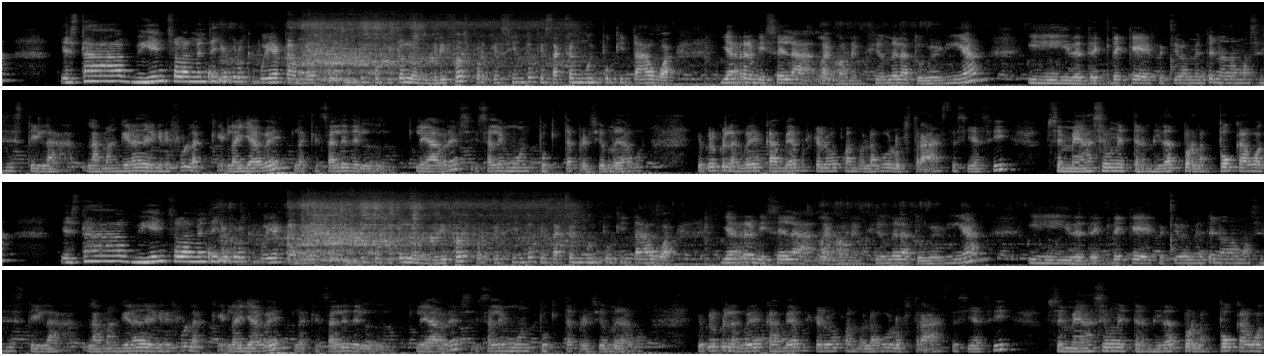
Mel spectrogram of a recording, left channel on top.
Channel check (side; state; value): both; normal; correlation 0.49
